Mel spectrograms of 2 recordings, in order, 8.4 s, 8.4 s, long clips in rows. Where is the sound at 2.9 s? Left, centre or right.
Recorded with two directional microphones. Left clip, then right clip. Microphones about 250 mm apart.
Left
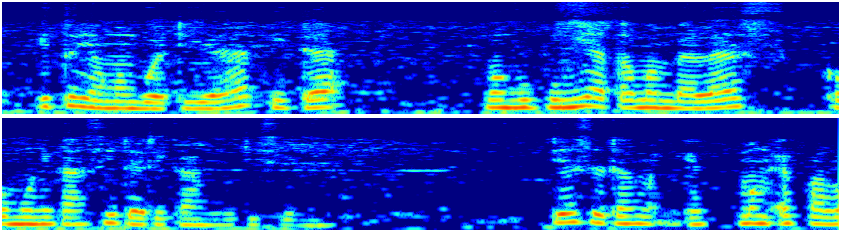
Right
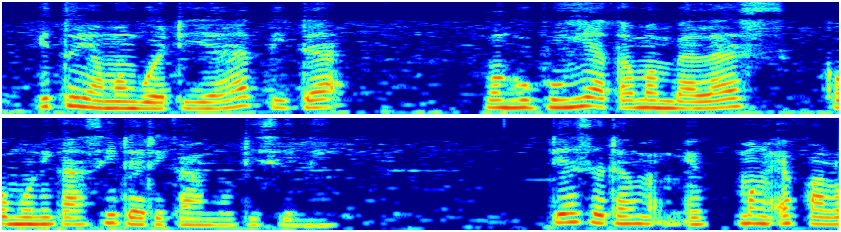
Right.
